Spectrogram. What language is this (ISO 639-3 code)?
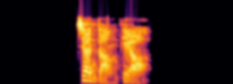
zho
